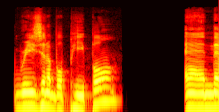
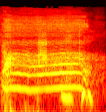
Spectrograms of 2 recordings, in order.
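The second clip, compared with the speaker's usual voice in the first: high, contained scream; comic retold scream of frustration; mock scream; 3 dB quieter than usual. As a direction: let out a high scream at no great volume. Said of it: "you just scream for an hour".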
